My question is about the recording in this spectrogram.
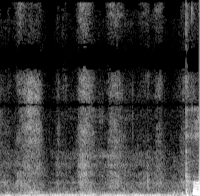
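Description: Faint soft rustling of acrylic-looking yarn being drawn through crocheted stitches with a metal yarn needle, a few light swishes, with a woman's voice starting right at the end.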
